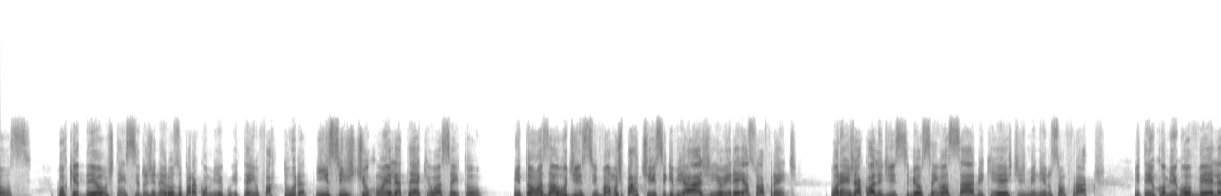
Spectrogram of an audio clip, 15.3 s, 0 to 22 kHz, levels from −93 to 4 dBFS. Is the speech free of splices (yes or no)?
no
